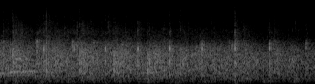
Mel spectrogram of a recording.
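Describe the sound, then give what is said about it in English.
A large audience claps steadily to praise the Lord, a dense wash of many hands with scattered sharper claps standing out, sustained and even throughout without any speech. “Come on, if you agree with that, give the Lord a clap and a praise.”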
